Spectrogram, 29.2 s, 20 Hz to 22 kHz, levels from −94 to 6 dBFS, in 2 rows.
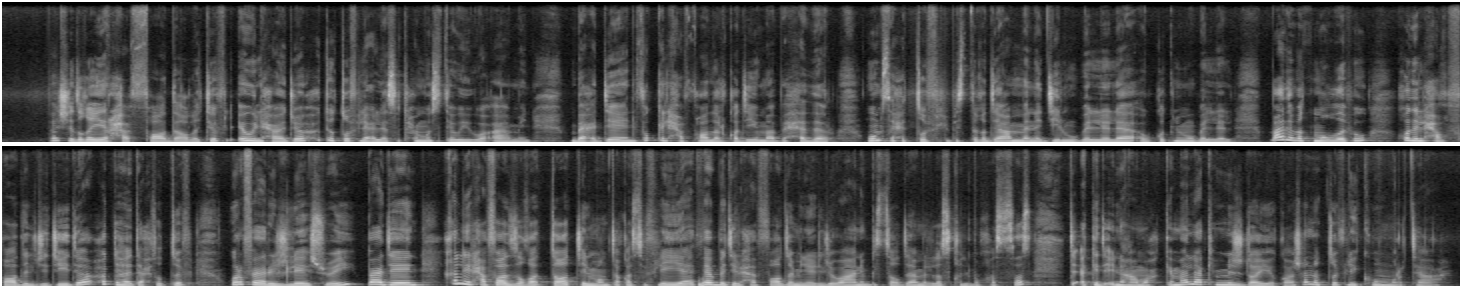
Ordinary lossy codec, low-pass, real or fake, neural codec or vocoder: none; none; real; none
